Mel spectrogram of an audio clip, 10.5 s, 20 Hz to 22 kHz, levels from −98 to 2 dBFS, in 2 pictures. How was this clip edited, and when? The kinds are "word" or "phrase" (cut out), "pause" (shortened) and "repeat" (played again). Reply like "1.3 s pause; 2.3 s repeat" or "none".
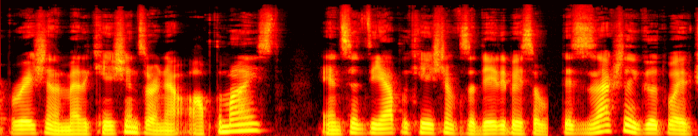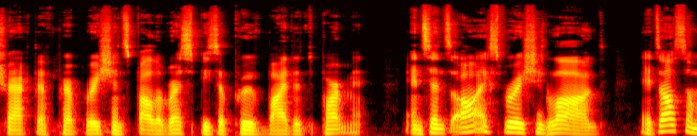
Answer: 3.5 s word; 4.1 s word; 5.2 s word; 5.6 s word; 9.3 s word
